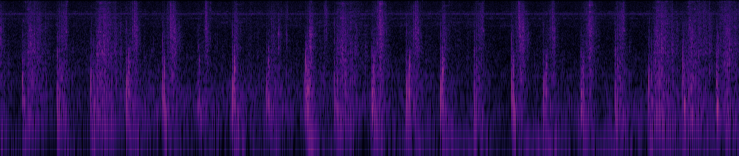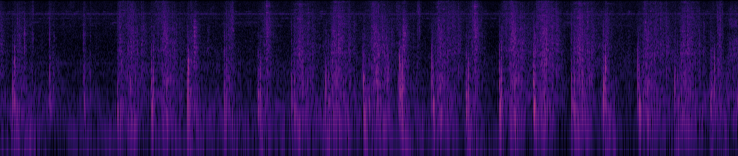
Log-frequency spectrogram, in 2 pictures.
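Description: Footsteps scuff on cobblestones.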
